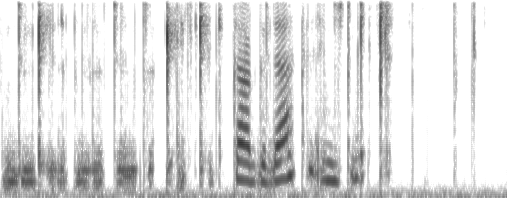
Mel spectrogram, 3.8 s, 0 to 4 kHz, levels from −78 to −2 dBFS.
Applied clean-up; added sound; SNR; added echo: neural diffusion model UNIVERSE++.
